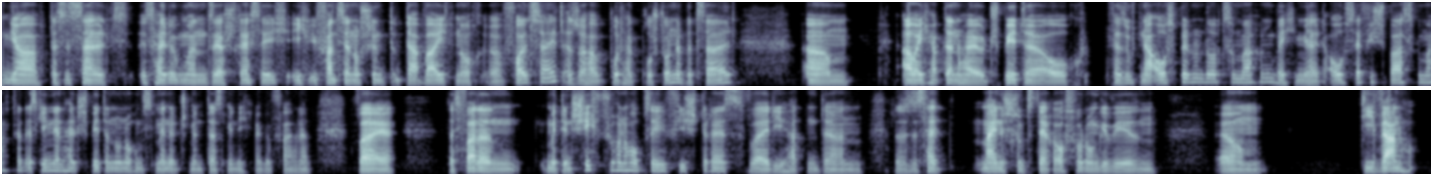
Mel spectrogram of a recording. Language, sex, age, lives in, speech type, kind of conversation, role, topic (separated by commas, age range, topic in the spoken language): German, male, 18-19, Germany, conversation, unstructured, none, Was war dein erster Job, und was hast du daraus gelernt?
